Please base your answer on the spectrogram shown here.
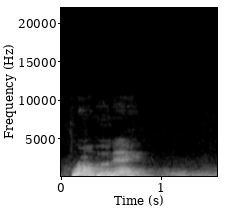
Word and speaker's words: ramune: This drink looks interesting but I don't know how to pronounce it. Simply click on the audio icon to listen. Ramune.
